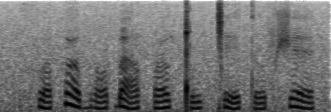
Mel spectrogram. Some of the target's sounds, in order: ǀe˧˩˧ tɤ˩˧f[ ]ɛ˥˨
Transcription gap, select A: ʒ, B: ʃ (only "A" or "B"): B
